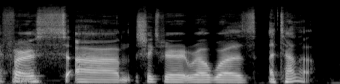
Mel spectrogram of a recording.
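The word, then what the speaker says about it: Othello: Atello. That's how they do. Yes. In the in theatra. In theatra. I've never heard the hard T.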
